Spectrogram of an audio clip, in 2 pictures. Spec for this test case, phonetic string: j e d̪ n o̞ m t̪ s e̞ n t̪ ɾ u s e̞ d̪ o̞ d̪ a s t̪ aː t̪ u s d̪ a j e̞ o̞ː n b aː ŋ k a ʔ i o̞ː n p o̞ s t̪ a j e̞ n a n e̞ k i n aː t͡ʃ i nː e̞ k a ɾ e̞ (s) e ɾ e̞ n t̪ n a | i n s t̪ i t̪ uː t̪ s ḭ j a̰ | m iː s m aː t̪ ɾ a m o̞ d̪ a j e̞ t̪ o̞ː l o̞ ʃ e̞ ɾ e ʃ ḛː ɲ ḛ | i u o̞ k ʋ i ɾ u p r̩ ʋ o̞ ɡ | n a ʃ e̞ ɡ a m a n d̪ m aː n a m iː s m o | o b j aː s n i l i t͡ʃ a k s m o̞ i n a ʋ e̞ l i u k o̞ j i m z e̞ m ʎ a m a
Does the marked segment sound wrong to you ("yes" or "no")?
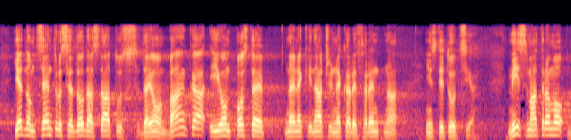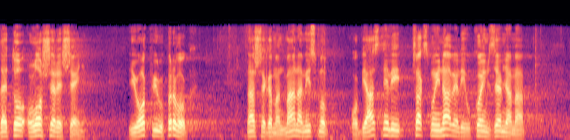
yes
